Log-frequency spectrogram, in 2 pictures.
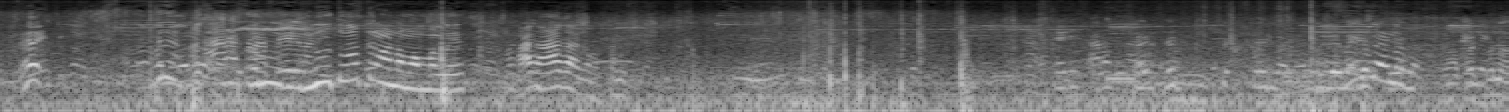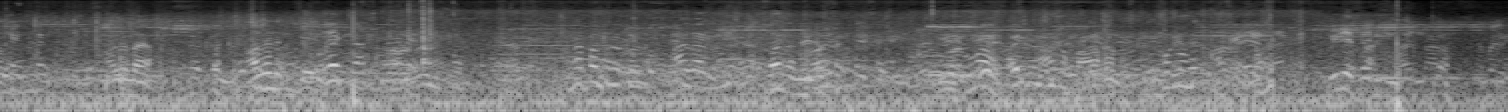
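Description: A crowd of men talk and shout over one another close by.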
